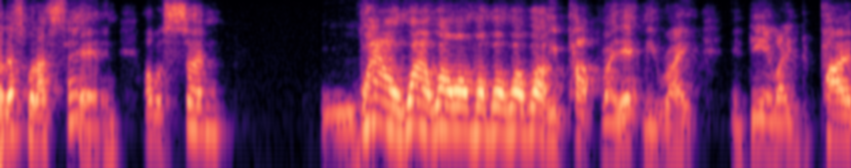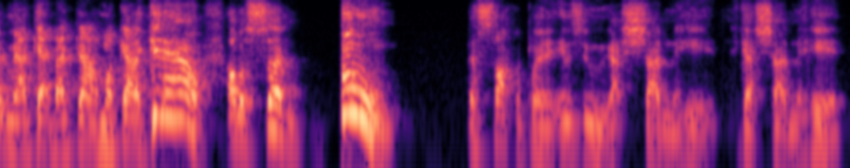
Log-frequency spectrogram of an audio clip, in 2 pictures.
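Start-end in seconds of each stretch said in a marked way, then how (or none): 2.4-4.1 loud, high rapid gunfire noises; spray the shots out loud, fast; imitated gunshots. 8.9-9.3 a loud, high single blast; imitated gunshot.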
